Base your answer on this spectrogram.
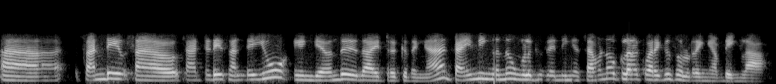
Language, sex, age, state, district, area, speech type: Tamil, female, 30-45, Tamil Nadu, Tiruppur, urban, conversation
